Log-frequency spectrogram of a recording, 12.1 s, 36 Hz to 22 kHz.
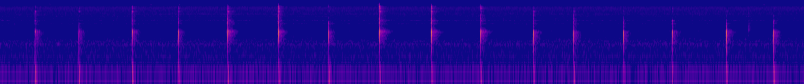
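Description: A wooden spoon taps on a glass object 16 times at a slow, steady pace. Each tap is a short, dry click with a bright tone near 2 kHz that dies away almost instantly, over a faint low background hum.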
